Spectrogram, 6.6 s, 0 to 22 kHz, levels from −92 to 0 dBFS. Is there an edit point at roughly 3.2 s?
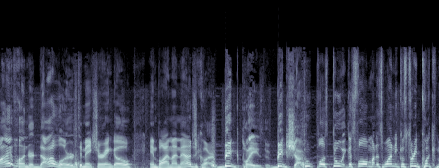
yes; 3 cuts; at 1.1 s, 3.2 s, 4.8 s

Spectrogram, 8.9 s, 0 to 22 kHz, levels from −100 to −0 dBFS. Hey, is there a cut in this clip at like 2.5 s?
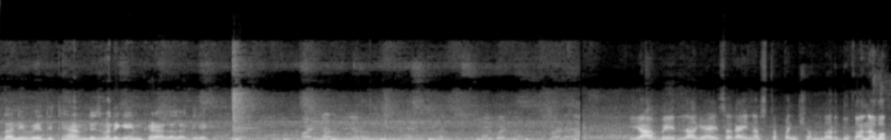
no; 0 cuts

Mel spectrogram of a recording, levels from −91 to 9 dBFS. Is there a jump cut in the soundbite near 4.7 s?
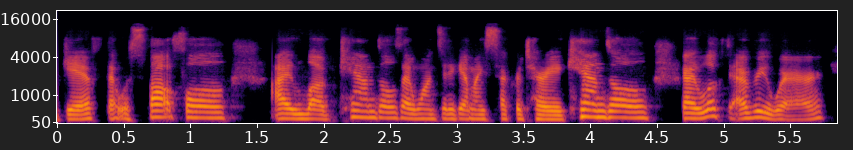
yes; 1 cut; at 4.7 s

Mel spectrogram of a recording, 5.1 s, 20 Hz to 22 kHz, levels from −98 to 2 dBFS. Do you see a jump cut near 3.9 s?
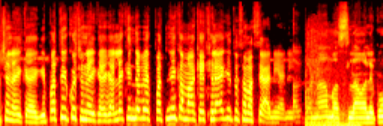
yes; 1 cut; at 3.9 s

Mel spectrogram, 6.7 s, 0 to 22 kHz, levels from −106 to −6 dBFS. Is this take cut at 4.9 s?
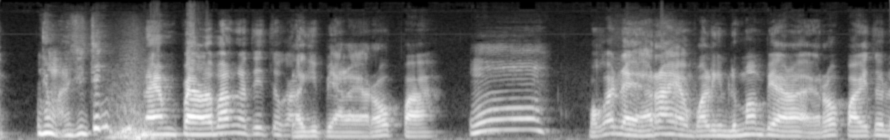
no; 2 cuts; at 1.0 s, 2.1 s

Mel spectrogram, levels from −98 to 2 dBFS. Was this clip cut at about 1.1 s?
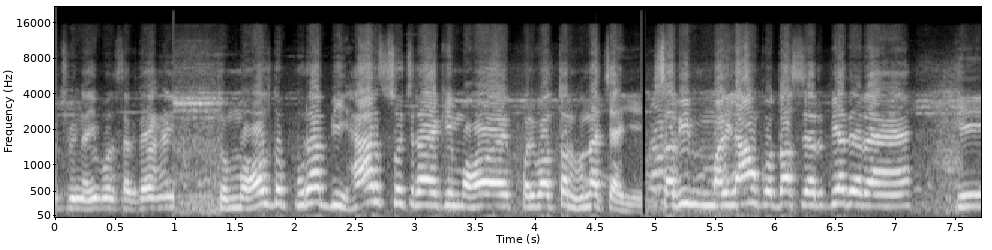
yes; 2 cuts; at 1.1 s, 4.9 s

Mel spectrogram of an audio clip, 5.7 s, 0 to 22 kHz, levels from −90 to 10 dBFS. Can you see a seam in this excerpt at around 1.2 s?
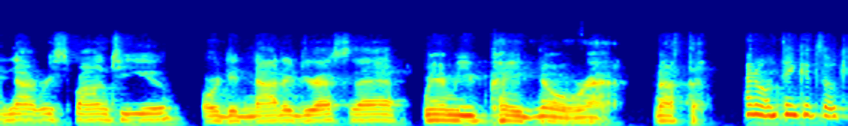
yes; 3 cuts; at 1.2 s, 2.7 s, 4.5 s

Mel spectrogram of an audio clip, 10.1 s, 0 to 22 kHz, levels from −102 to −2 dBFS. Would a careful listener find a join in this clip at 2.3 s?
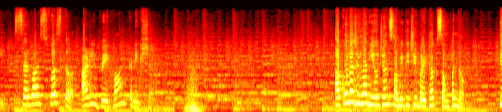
no; 0 cuts

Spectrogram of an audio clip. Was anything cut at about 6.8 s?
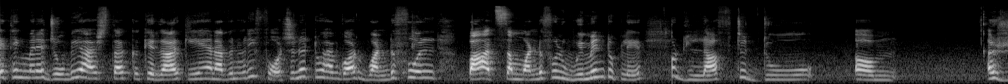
yes; 1 cut; at 6.8 s

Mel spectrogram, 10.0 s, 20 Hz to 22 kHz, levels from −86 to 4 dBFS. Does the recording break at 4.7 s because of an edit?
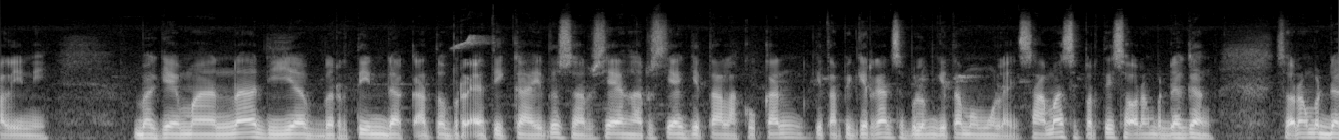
no; 0 cuts

